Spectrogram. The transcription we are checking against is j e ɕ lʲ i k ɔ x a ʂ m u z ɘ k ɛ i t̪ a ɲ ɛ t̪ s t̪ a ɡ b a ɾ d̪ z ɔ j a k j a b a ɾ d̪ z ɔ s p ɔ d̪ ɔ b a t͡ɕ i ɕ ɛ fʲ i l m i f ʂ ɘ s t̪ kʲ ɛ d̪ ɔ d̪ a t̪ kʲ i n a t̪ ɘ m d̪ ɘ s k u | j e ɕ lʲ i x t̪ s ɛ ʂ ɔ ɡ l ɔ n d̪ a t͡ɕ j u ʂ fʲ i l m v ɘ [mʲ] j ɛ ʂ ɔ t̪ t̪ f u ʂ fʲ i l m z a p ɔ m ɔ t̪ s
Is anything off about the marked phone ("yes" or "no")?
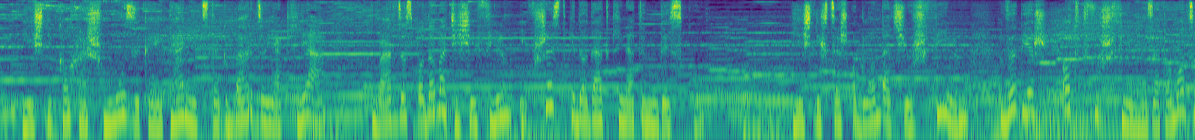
yes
